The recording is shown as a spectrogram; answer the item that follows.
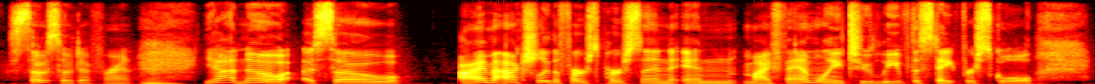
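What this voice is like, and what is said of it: American southern accent. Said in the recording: “Hence the accent, the southern.”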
